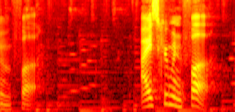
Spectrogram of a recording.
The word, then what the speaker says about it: pho: The Vietnamese pronunciation is, yeah, but most Westerners just say pho.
